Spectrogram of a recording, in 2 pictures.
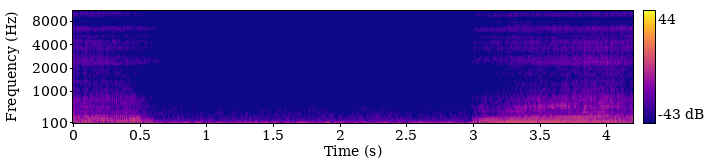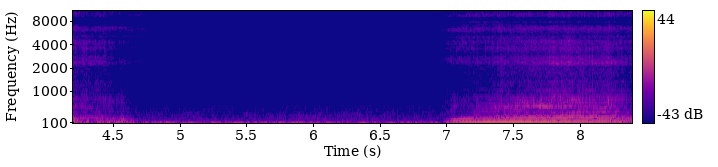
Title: PART 2!!!! Snoring like diesel truck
